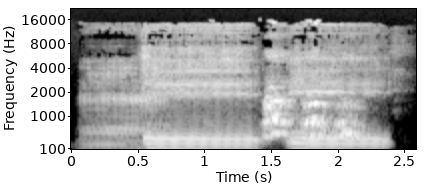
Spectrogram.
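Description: An angry dog barks, giving two loud, drawn-out, strained vocal bursts back to back with barely a pause, with no talking over it.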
